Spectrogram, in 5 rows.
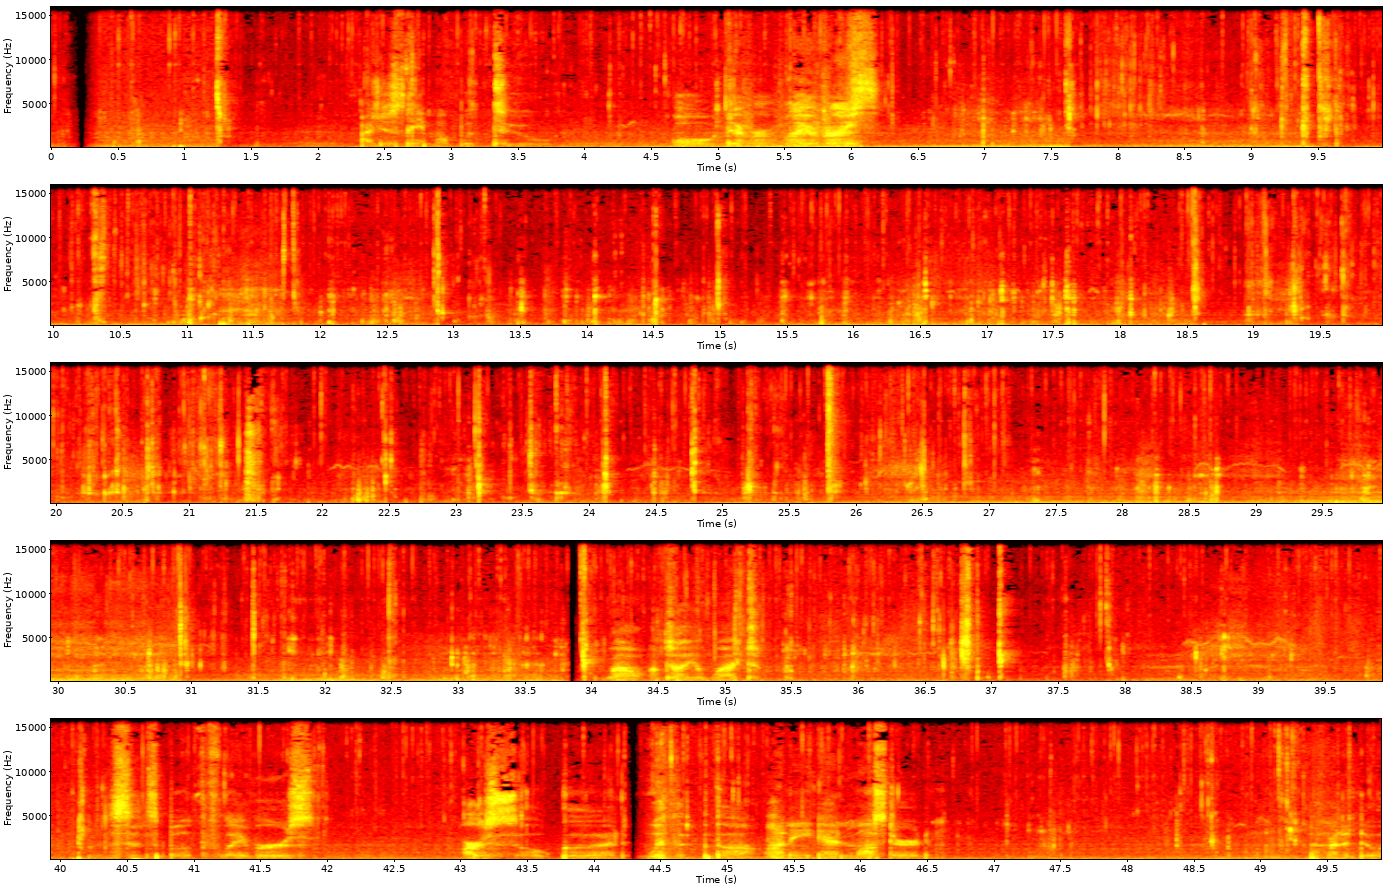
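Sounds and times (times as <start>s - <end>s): biting and chewing: 0.0s - 43.0s, 44.5s - 49.9s
mouth clicks and smacks: 2.2s - 42.0s, 43.0s - 49.9s.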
